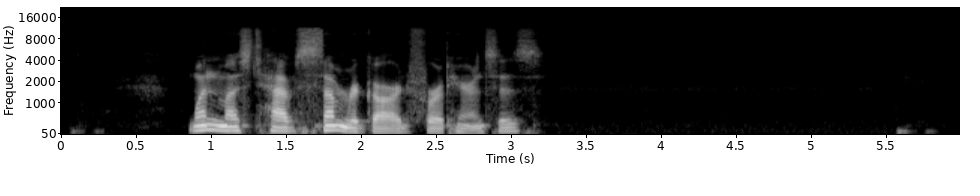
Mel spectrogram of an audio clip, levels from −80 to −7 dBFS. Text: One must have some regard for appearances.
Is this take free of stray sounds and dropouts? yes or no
yes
